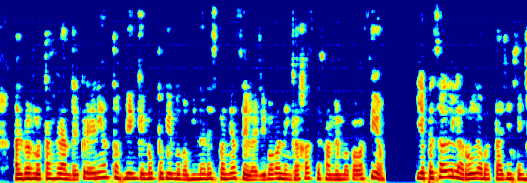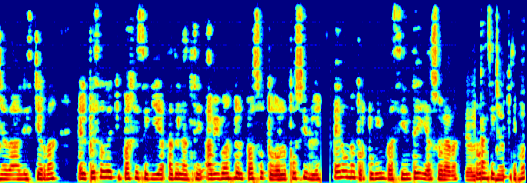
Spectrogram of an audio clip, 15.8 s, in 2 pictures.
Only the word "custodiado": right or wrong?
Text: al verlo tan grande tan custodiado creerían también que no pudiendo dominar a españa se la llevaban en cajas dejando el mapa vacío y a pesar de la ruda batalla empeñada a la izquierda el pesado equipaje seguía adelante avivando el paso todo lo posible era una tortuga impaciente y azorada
wrong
